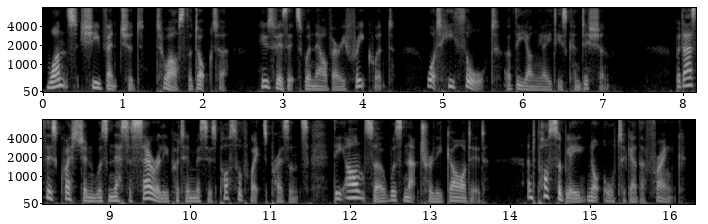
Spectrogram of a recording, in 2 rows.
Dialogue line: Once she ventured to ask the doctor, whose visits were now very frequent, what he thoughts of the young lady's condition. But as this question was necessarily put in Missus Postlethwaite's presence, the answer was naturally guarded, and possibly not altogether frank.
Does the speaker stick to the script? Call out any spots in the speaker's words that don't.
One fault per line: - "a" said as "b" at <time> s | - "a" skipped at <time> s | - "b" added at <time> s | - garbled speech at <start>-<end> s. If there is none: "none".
- "thoughts" said as "thought" at 5.1 s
